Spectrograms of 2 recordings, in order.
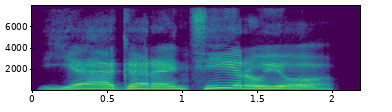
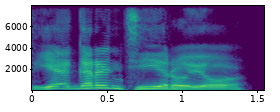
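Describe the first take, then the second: First: Slow, drawn-out «гарантирую» with strong stress; emphatic repeat. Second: Said in the usual way. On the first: Acted. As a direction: lean hard on «гарантирую», slowly. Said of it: "постучал себя по груди".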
